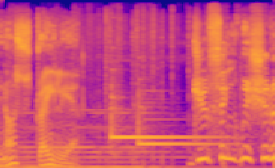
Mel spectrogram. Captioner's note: doorbell rings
